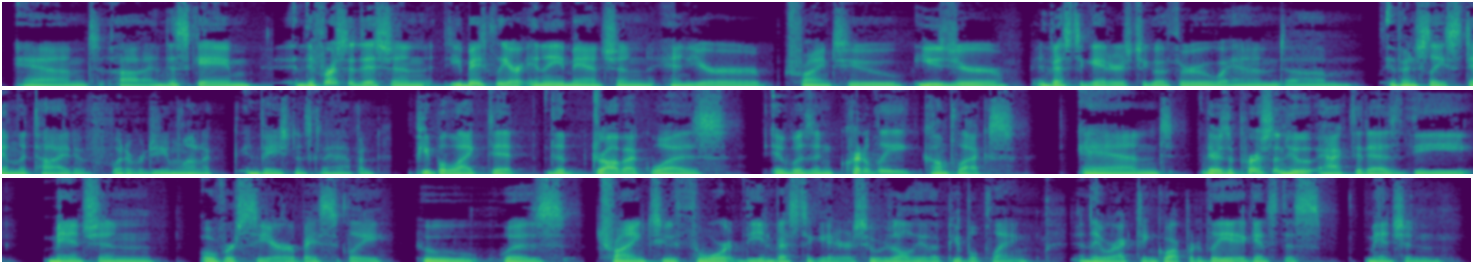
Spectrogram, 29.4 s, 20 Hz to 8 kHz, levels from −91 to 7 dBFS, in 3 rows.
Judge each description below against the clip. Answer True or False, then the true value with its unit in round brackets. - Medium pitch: False (125 Hz)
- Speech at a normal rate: True (165 wpm)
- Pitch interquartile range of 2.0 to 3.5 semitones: True (2.8 semitones)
